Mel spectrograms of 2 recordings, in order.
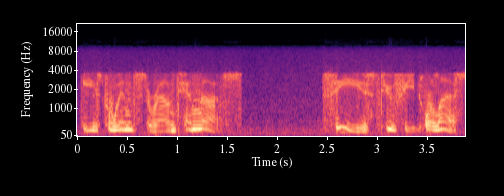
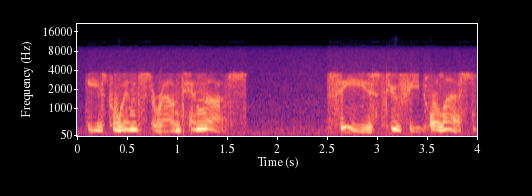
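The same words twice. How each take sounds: The two takes are said the same way.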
